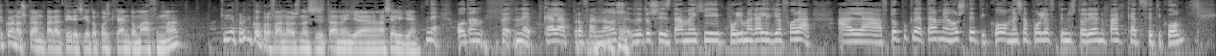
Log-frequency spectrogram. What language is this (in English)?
Greek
